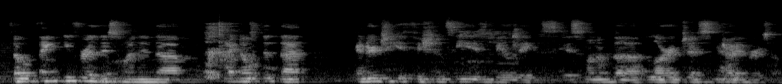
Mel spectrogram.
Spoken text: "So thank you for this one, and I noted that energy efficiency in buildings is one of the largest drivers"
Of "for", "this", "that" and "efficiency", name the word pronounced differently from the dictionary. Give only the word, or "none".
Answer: none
